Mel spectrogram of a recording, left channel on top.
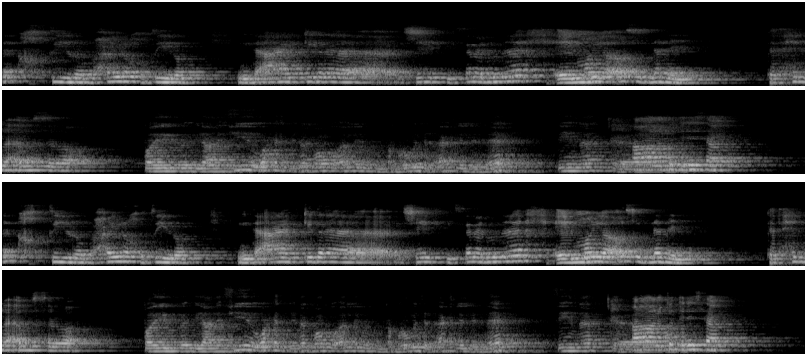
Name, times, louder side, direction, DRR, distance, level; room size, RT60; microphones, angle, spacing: voice 1, 0.0-1.9 2.4-6.9 7.7-8.8 14.3-15.2, right 2 dB, 90° right, 1 dB, 0.9 m, -25 dB
voice 2, 9.5-13.1 13.6-14.7, equal, 40° right, -5 dB, 2.3 m, -30 dB
18.5 x 6.6 x 2.7 m, 1.2 s
head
